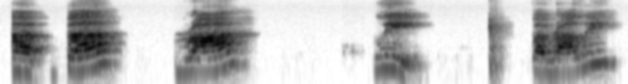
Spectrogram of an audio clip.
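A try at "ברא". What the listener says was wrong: Yes. Yes. That's very good.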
